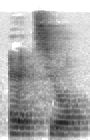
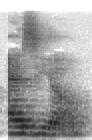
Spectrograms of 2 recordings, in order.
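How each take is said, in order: First: The middle consonant is a ts sound. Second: The middle consonant is a plain z sound. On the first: The speaker calls it right. "think of the word pizza" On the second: The speaker calls it wrong. "not Ezio"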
